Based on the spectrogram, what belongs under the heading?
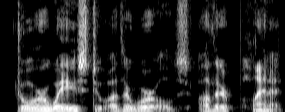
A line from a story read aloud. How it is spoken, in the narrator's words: said Joe, his voice expressing the awe he felt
